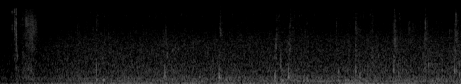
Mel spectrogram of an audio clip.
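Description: Footsteps tread on a hard floor at a steady walking pace.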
